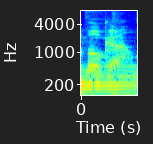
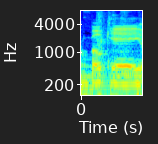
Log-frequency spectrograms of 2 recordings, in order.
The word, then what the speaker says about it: bokeh: bokeh because I know some people are just like bokeh I went to bokeh or bouquet or however the crap you want to pronounce it I pronounce the bokeh sometimes I slip up and I say bouquet either way you're fine don't don't worry about that hey don't sweat it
